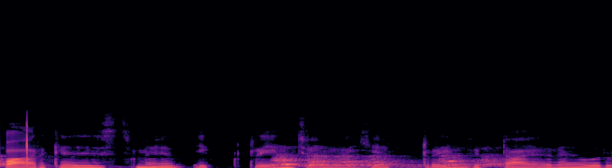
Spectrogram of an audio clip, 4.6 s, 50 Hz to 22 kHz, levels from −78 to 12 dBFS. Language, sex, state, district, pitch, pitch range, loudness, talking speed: Hindi, male, Maharashtra, Washim, 185 Hz, 160-200 Hz, -26 LUFS, 170 wpm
